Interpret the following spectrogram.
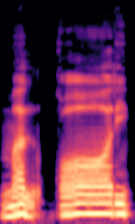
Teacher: Ra has a zer, so it's empty mouth.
